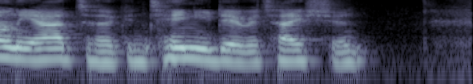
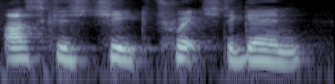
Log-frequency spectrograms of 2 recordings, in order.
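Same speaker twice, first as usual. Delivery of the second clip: ordinary delivery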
